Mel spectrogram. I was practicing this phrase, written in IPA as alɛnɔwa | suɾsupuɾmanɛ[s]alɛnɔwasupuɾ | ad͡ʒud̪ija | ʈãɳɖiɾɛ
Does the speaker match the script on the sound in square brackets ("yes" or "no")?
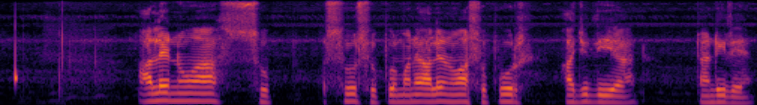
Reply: no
